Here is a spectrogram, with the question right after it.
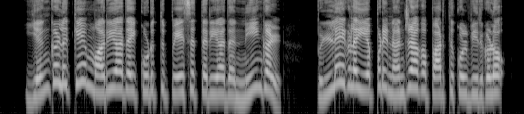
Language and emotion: Tamil, angry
